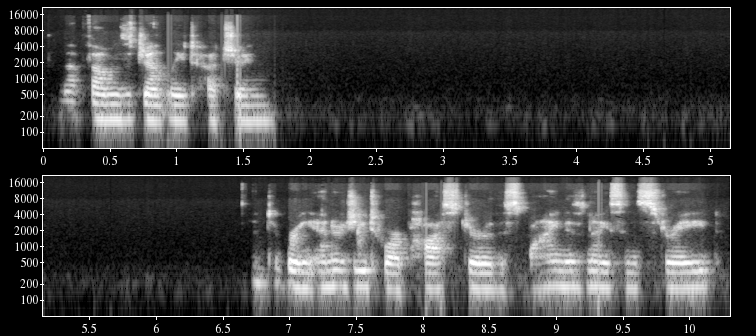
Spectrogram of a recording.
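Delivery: calm meditation voice with long, restful pauses; guided meditation. Real, not acted. Meditation guide leading listeners to relax the body, calm and unhurried.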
